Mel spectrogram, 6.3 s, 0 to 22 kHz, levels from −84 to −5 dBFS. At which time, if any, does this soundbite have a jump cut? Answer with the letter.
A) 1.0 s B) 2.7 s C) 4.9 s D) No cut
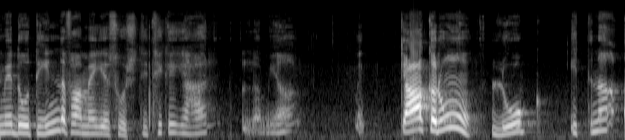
C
